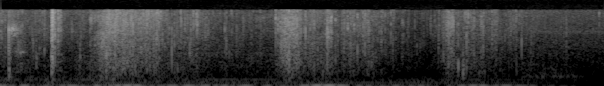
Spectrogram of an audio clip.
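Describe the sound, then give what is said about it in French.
Footsteps of a pregnant woman expecting twins trample laboriously through dry dead leaves in autumn before the huge glass door of a maternity hospital in Rennes, each step a crisp, crunching rustle in an uneven, heavy rhythm. Fairly loud, with no voices. “la future maman de jumeaux, arrive péniblement en piétinant dans les feuilles mortes.”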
